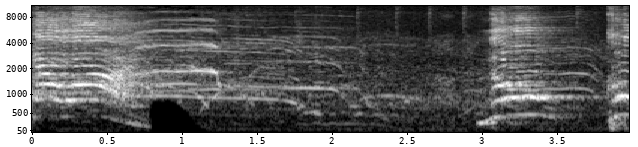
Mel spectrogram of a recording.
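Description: A grand political rally crowd in Quezon City erupts in loud shouting and cheering, dipping briefly before surging back into a fresh roar of mixed voices, whoops and yells near the end.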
